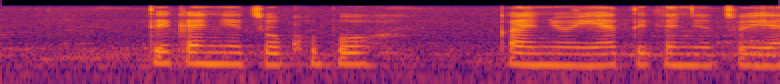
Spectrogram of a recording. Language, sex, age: Tswana, female, 19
